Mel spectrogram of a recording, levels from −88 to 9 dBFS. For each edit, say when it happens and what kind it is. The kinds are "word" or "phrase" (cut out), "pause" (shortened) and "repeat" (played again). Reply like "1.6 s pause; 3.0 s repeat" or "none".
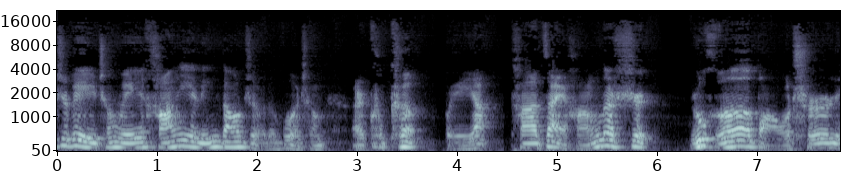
4.5 s pause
